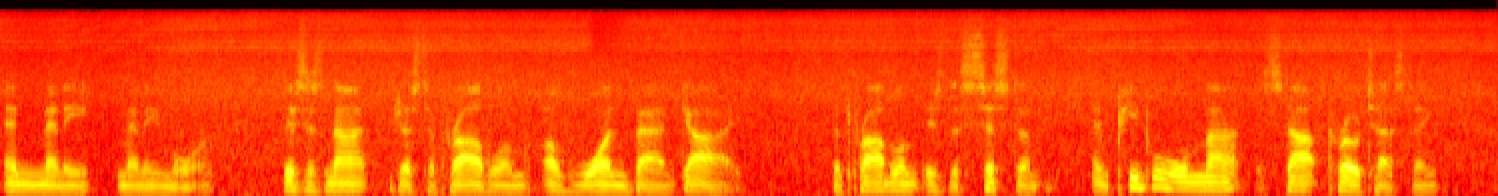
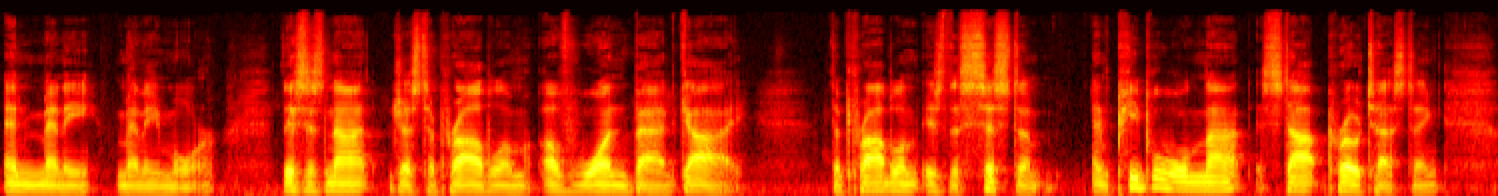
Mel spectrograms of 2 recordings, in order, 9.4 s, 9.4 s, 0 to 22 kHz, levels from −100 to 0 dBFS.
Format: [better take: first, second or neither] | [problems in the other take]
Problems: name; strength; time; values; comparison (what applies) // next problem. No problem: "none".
second | hiss; loud; throughout; 6 dB below the speech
